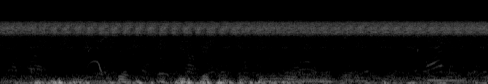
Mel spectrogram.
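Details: Sunset chorus of cicadas on Crimea's rocky coast at Cape Fiolent, an unbroken high-pitched hiss-like drone, with low thumping and murmuring sounds and scattered faint lower notes underneath.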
